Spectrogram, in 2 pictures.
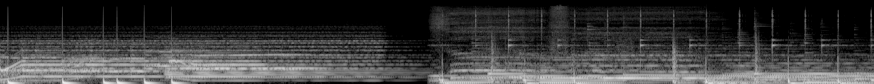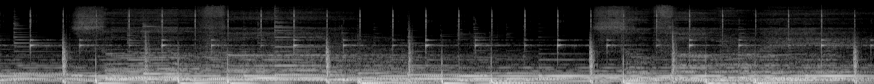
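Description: A pop song plays loud and close, opening with a few seconds of sustained synth tones before a full band with steady drums and bass kicks in. No voices talk over it.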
